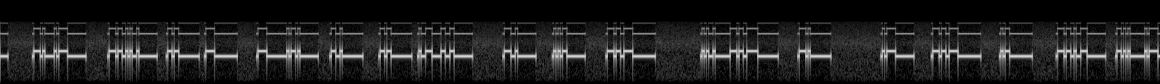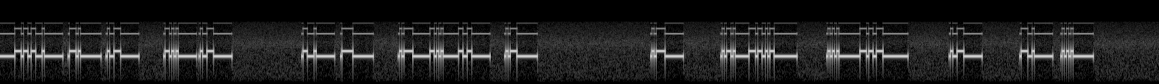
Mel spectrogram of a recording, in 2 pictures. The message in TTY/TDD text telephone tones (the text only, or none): … FLOODPLAINS OF THE OB ARE CHARACTERIZED BY MANY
